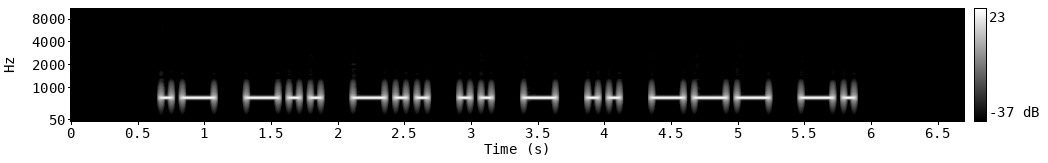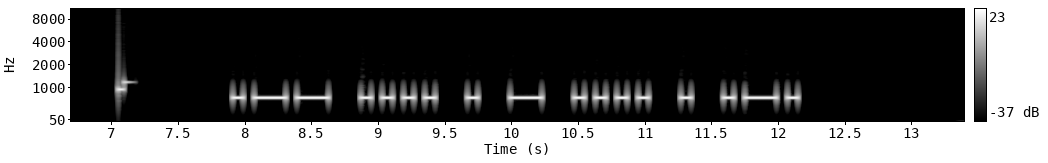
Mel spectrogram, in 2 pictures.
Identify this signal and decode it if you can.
Morse code, heard as a keyed tone, about 15 wpm, 700 Hz. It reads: ADDITION WHETHER
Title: Sets of 3 Words - New Word Drill - 15wpm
